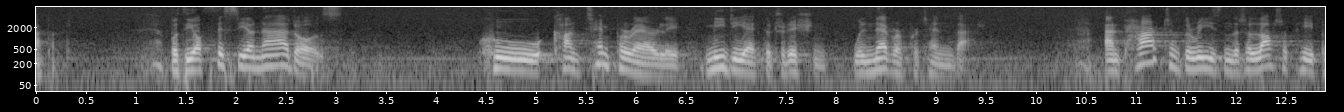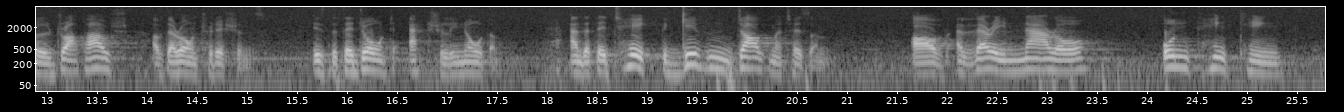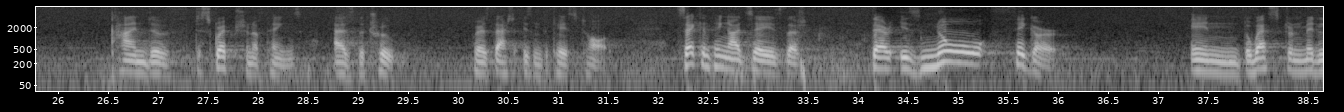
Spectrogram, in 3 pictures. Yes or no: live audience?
yes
